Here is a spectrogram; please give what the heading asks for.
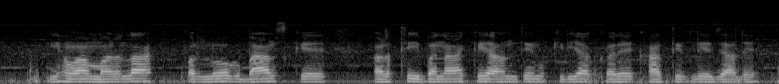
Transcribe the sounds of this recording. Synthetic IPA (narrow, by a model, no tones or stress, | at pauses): jiɦwaməɾla | pəɾloɡbanske | əɾt̪ʰibənakeənt̪imkɾijakəɾekʰaːt̪iɾled͡ʒaːle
